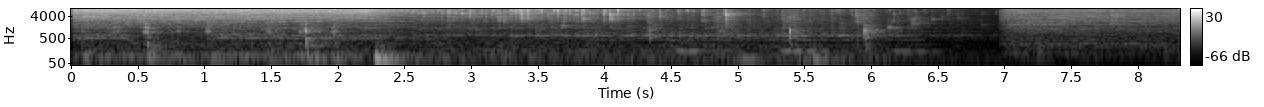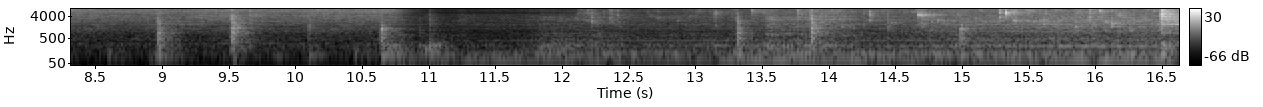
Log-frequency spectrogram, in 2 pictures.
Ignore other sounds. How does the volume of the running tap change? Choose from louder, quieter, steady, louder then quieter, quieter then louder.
quieter then louder.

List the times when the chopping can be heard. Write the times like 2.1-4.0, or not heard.
0.1-2.1, 4.3-6.0, 8.9-10.8, 13.2-15.1.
